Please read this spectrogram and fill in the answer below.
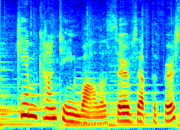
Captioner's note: voiceover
